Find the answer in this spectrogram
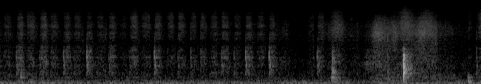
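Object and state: Colored pencil shading on paper.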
